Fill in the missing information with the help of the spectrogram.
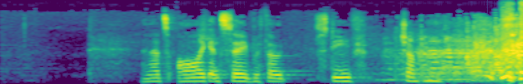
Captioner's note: audience applause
